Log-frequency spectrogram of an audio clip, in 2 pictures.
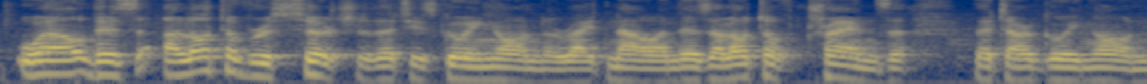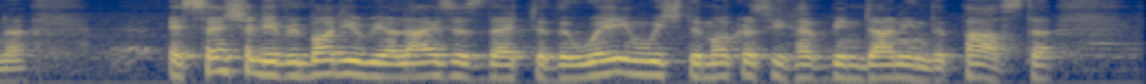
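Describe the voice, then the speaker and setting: A man with a fairly high pitch speaks at a fairly quick pace, using ordinary pitch variation. Noticeable background noise runs beneath his voice. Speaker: researcher on e-democracy. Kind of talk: interview. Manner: hesitant, many fillers.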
